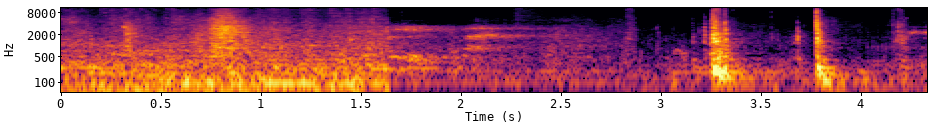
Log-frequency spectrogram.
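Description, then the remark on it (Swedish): Elevator sliding doors rumble open at floor 6 with a steady whooshing glide, ending in two sharp clunks as they settle. A voice speaks briefly at the start. “Plan 6. Dörr öppna.”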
